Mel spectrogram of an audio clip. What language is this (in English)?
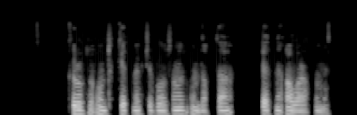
Uyghur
